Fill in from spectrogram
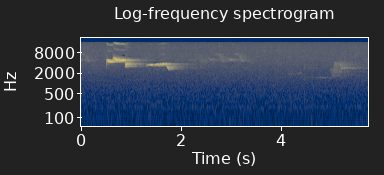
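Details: Narcissus flycatcher song: one bright, high whistled phrase with quick wavering notes stepping downward, then silence and a faint lower whistled note near the end.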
